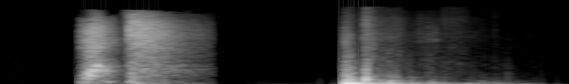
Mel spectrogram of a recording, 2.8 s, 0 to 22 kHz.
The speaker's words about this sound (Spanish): Pero al volver a su ciudad, el amo de estos esclavos les castigó físicamente, dándole 500 latigazos a la Kumi y a Martina 300.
